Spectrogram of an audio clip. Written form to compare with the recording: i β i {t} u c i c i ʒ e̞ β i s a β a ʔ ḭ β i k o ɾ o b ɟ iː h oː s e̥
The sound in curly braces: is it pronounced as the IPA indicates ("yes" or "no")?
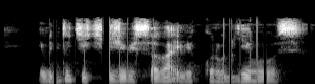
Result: no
